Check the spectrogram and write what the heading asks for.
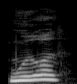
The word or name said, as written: mudret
